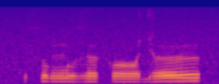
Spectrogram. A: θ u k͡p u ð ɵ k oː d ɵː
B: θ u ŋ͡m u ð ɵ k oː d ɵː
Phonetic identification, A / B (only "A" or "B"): B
